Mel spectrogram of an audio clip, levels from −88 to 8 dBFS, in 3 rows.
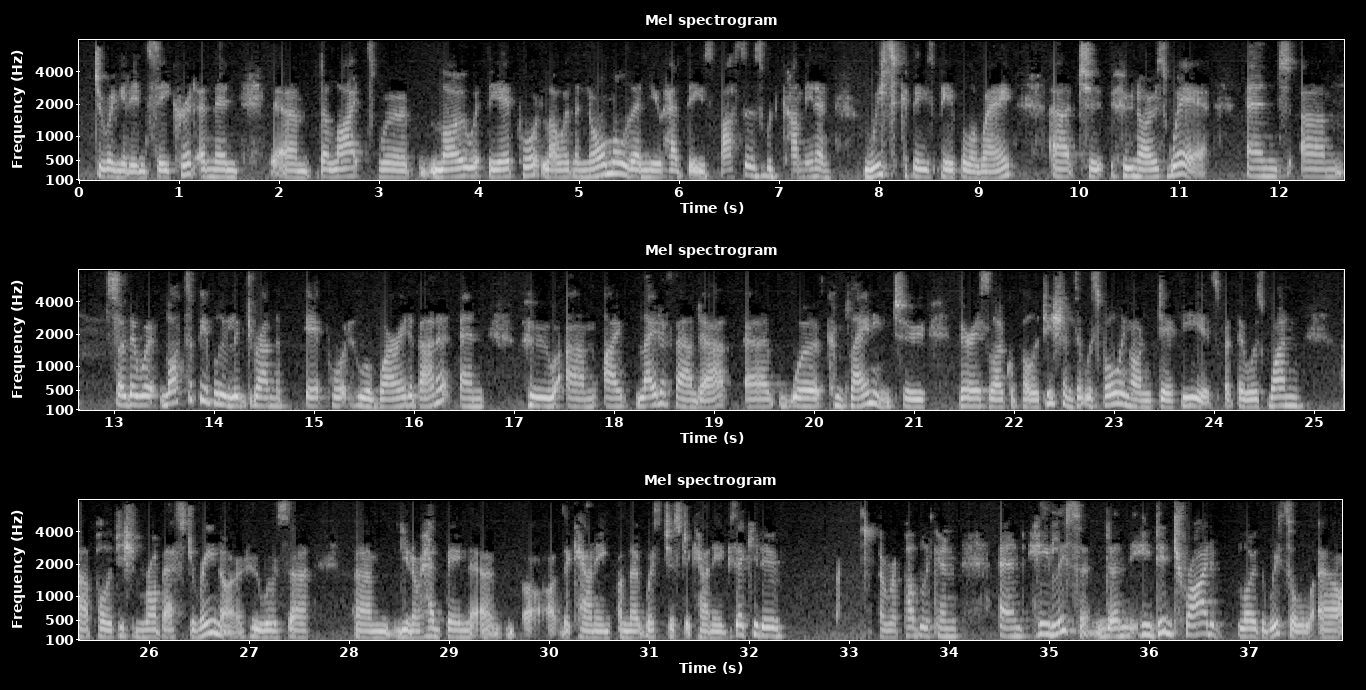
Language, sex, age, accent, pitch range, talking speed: English, female, 40-59, Australian, 145-175 Hz, 175 wpm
